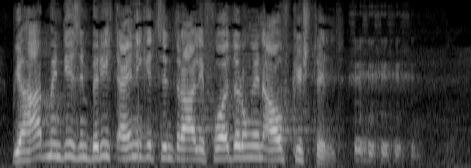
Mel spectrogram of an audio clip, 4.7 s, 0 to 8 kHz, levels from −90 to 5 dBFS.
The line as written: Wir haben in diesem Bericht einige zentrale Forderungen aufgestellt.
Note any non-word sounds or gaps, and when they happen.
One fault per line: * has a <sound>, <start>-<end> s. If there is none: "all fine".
* has a laugh, 3.5-4.3 s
